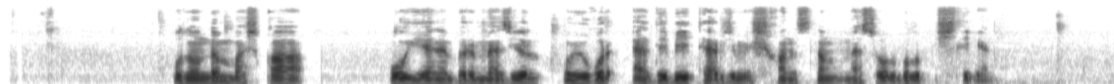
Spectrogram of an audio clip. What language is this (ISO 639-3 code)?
uig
